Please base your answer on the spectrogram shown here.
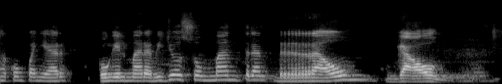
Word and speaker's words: Raom Gaom: Y esa retrospección la podemos acompañar con el maravilloso mantra Raom Gaom, que se pronuncia más o menos de la siguiente manera. Ra, Om, Ga, Om.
